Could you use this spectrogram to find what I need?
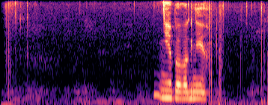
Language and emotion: Russian, neutral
